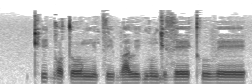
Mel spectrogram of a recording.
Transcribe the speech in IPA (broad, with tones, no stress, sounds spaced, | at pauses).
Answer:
kʰ i˦ ɡ ɔ˨ t oː˦ ŋ ĩ˨ t͡s i˦˨ b a˦ l i˦ ɡ ũ˦ ɡ i˨ z eː˦ kʰ u˦ β eː˦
